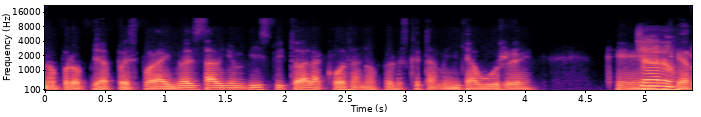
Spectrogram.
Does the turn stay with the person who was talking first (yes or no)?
yes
